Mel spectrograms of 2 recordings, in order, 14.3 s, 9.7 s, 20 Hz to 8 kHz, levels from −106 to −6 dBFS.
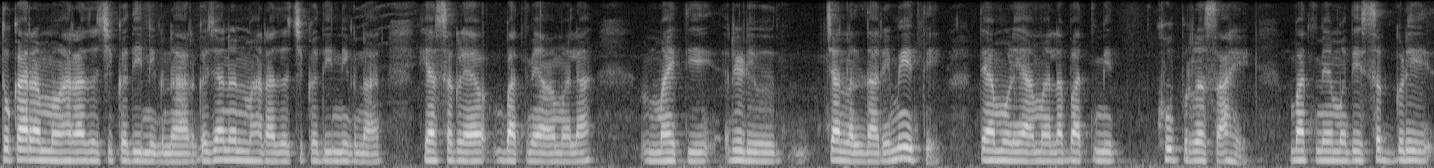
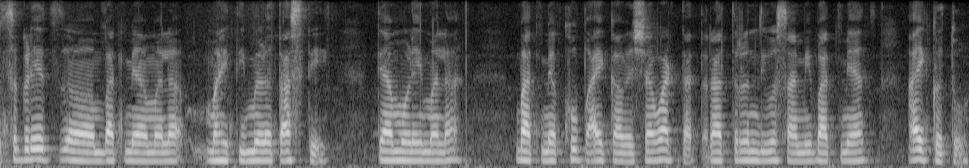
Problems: background sounds at intervals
